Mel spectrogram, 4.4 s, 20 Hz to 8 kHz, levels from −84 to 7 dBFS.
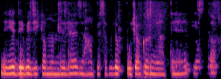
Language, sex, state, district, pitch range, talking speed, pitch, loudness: Hindi, female, Bihar, Gaya, 225-240 Hz, 230 wpm, 230 Hz, -21 LUFS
